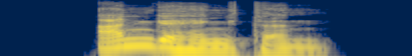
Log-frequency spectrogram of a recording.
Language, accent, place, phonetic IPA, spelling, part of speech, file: German, Germany, Berlin, [ˈanɡəˌhɛŋtn̩], angehängten, adjective, De-angehängten.ogg
- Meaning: inflection of angehängt: 1. strong genitive masculine/neuter singular 2. weak/mixed genitive/dative all-gender singular 3. strong/weak/mixed accusative masculine singular 4. strong dative plural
